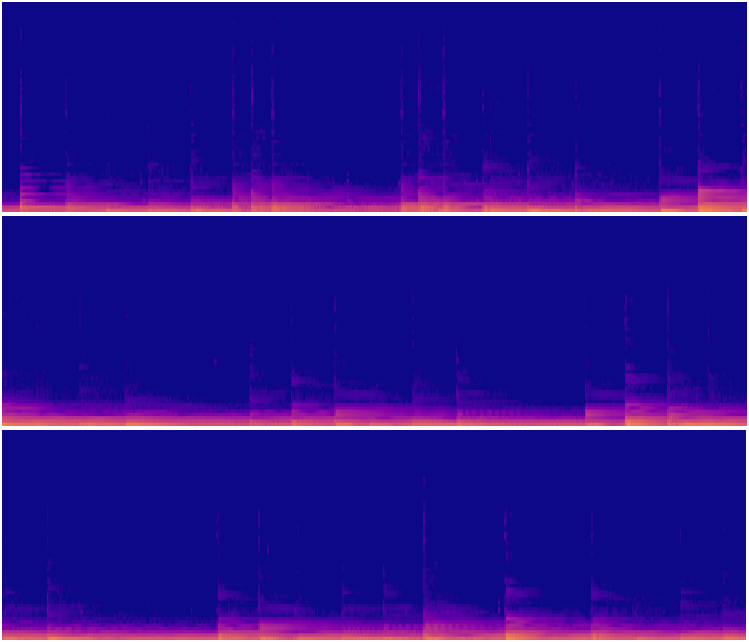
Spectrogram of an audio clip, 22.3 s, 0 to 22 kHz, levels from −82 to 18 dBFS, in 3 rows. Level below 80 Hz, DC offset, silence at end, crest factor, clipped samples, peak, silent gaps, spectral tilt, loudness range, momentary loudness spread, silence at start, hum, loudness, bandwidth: -44 dBFS; under 0.1%; 0 s; 18 dB; under 0.1%; -6 dBFS; none; -11.5 dB/octave; 5 LU; 10 LU; 0 s; none; -24 LUFS; 4 kHz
